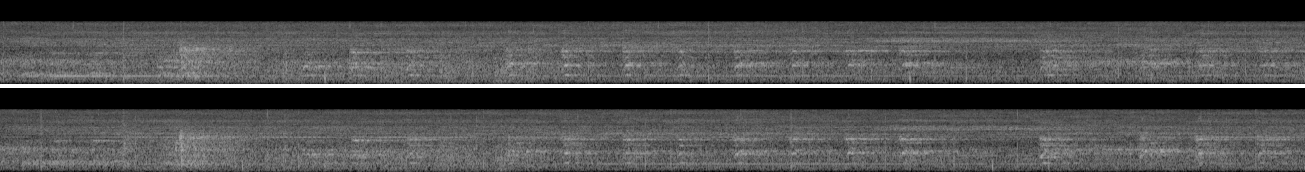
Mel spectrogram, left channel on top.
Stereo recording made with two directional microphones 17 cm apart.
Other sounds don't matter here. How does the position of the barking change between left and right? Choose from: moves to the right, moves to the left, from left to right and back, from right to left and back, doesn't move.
moves to the right.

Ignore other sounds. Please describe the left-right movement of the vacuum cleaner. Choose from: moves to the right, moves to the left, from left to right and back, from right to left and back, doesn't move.
doesn't move.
